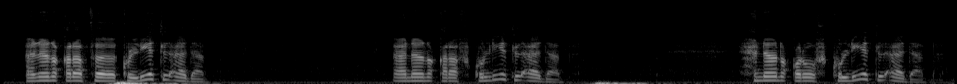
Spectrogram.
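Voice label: I am a student, Algerian arabic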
